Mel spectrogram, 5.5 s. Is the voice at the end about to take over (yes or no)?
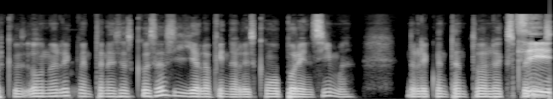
yes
